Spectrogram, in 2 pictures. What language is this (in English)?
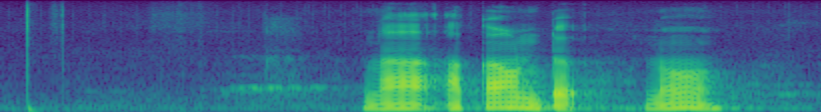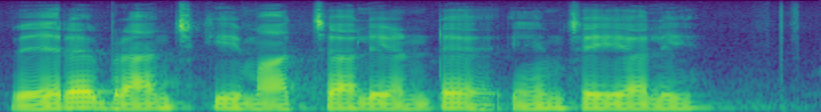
Telugu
